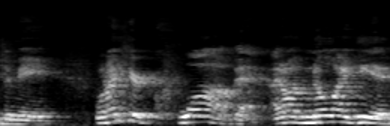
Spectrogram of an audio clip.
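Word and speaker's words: Québec: that would be pronounced I hear people say qua back um Francaise so I think that's K book was how you would say that properly but whatever it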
